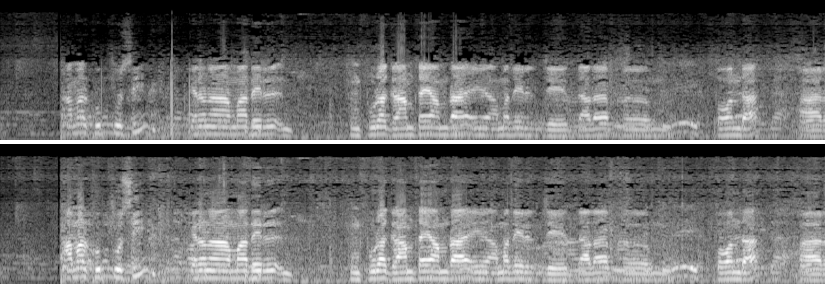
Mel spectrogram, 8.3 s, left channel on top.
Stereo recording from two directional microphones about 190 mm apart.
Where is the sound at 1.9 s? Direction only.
5° left (ahead or behind).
